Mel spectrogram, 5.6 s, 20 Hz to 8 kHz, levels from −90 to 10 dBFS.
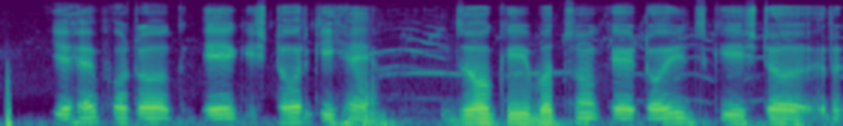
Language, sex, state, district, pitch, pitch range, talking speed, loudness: Hindi, male, Rajasthan, Bikaner, 110 Hz, 105-115 Hz, 150 wpm, -19 LUFS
